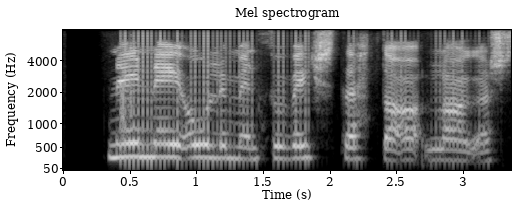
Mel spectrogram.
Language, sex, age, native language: Icelandic, female, 11, Icelandic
